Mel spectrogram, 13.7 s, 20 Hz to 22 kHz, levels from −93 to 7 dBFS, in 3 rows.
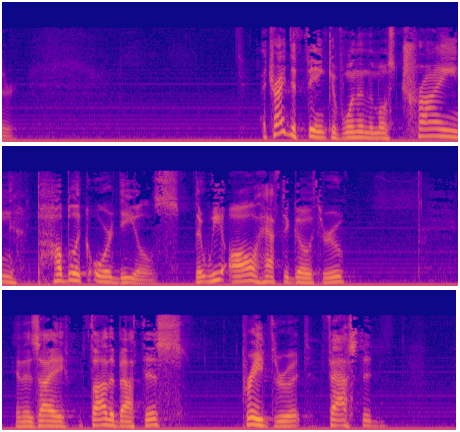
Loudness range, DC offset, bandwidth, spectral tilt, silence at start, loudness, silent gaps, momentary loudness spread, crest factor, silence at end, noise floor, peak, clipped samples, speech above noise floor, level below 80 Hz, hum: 4 LU; under 0.1%; 10.5 kHz; -5 dB/octave; 0 s; -24 LUFS; none; 24 LU; 20 dB; 0 s; -43 dBFS; -4 dBFS; under 0.1%; 19 dB; -42 dBFS; none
